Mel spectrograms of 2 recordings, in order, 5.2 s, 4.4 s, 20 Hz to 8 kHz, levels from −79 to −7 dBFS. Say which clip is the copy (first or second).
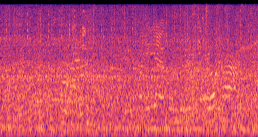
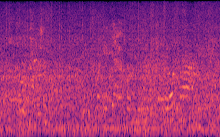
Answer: second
